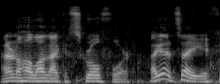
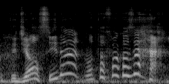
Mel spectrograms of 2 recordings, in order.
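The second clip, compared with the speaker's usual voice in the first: high shocked question; startled disbelief; 11 semitones higher than usual. Real, not acted. Gamer startled by a doll vanishing in the water. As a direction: squeak out the shock.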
